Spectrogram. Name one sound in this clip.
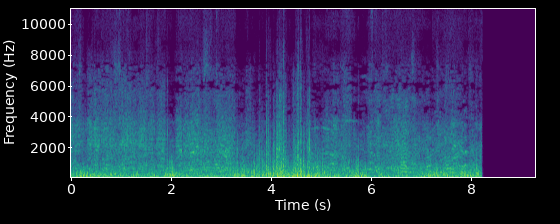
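A crowd of people chatter and shout outdoors.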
